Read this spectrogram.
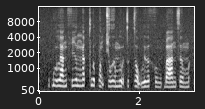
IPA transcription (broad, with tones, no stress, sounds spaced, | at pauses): ɓ u˧ l a˨˦ n h i˧ ə̯ ŋ a˦˥ t̚ k w ə˦˥ p̚ ɣ ɔ̰˧˨ n t͡ɕ o˨˦ ɣ ə˨˦ m l ṵ˧˨ ə̯ t̪ ə˦˥ t̚ z ɔ̰˧˨ w l ɨ˨˦ ə̯ h o̤˨˩ ŋ ɓ aː˨˦ n s ə˧ m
